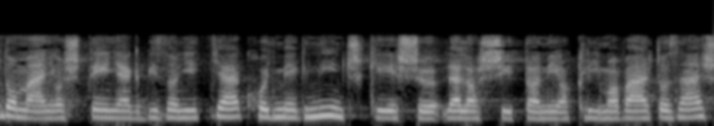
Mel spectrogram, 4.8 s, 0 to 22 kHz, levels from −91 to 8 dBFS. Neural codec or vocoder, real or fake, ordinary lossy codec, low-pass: none; real; none; none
